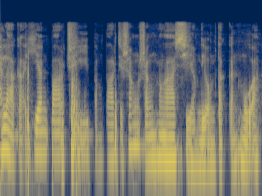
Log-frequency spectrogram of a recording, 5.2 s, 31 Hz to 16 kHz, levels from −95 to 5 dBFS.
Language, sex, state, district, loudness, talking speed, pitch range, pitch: Mizo, male, Mizoram, Aizawl, -18 LUFS, 170 wpm, 95-115 Hz, 105 Hz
